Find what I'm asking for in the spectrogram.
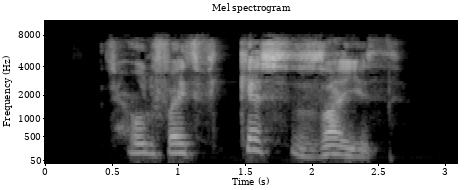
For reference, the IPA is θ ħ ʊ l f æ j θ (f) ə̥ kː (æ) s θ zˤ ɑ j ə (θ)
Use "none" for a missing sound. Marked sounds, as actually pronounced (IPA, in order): f, æ, θ

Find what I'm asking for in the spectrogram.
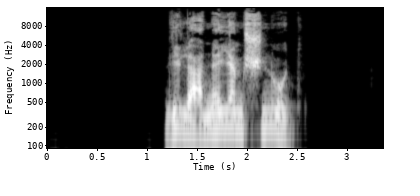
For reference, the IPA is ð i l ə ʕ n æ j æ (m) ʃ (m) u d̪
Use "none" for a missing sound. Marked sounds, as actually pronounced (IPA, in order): m, n

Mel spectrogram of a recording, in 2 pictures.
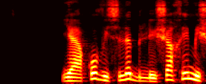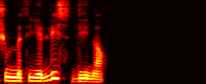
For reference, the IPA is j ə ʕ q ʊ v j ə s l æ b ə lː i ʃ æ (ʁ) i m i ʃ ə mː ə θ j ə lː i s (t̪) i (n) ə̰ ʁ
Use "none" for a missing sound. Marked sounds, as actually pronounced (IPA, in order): χ, d̪, n

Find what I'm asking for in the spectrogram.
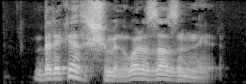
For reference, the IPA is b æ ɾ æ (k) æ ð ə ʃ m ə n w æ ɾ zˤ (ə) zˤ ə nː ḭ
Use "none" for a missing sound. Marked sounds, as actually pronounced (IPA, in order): k, ɑ

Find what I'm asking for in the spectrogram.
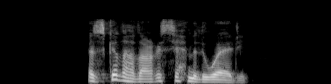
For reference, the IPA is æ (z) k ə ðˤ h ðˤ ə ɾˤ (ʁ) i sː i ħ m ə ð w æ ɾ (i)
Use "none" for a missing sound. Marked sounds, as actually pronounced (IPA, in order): z, ʁ, i

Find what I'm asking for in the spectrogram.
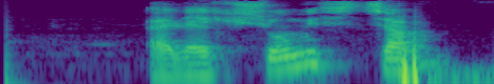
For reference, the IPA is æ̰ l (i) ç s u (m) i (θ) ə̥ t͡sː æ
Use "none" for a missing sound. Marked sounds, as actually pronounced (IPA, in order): æ, m, θ

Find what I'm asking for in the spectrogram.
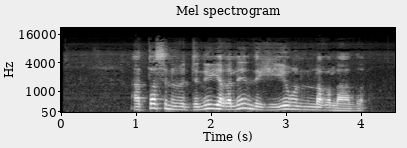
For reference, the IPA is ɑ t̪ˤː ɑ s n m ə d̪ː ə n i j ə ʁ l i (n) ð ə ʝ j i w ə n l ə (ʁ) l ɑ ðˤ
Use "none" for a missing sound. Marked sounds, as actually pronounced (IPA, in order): n, ʁ

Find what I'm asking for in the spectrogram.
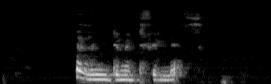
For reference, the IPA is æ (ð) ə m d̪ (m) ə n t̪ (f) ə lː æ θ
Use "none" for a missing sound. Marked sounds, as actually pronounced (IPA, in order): ð, m, f

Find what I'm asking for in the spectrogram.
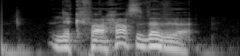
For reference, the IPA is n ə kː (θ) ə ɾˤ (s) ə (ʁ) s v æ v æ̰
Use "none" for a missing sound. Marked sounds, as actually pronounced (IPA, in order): f, ħ, ʁ

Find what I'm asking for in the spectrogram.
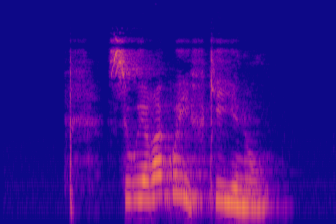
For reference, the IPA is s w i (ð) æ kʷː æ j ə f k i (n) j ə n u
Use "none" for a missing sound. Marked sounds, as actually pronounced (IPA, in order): ʁ, none

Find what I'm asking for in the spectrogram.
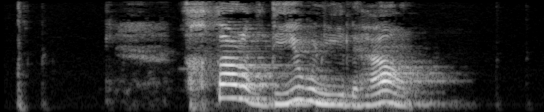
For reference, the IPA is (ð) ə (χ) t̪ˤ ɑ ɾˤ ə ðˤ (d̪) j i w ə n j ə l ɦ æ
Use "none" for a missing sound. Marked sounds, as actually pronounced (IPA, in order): θ, χ, d̪

